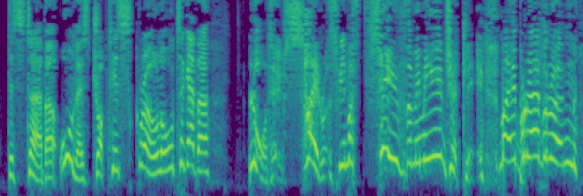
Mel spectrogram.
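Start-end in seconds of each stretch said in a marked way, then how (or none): 3.1-7.2 high-pitched frantic appeal; agitated fussy god; urgent plea. A narrator's reading. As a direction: implore your lord in high alarm. God pleads urgently for his brethren.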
